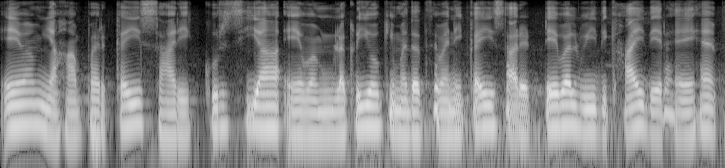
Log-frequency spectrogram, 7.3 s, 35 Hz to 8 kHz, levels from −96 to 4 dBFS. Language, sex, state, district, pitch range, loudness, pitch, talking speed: Hindi, male, Jharkhand, Ranchi, 105-130 Hz, -16 LUFS, 115 Hz, 165 wpm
